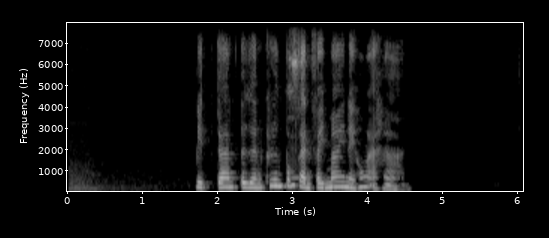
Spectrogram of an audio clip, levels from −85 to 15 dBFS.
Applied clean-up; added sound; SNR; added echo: classical method spectral subtraction.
